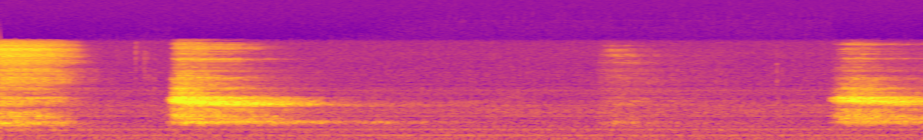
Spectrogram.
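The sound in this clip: Slow, deep breaths, airy and hissing, come as a few long inhales and exhales separated by quiet pauses. They are faint and heard alone, without speech.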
